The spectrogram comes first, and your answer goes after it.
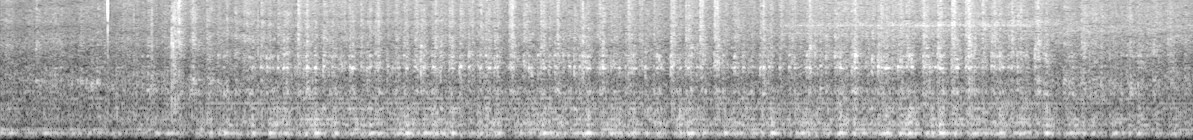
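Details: Dodge petrol truck idling unevenly, low drone wavering and stumbling, with a sucking noise from under the intake; rough idle with check engine light.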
